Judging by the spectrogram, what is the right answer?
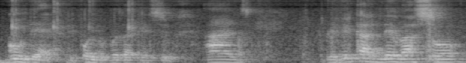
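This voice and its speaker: A man preaching a sermon as pastor, animated, chuckling and calling for the congregation to respond. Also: medium pitch, normal speed, a little hiss or hum. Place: church. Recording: echoey church room, mic at a distance.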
